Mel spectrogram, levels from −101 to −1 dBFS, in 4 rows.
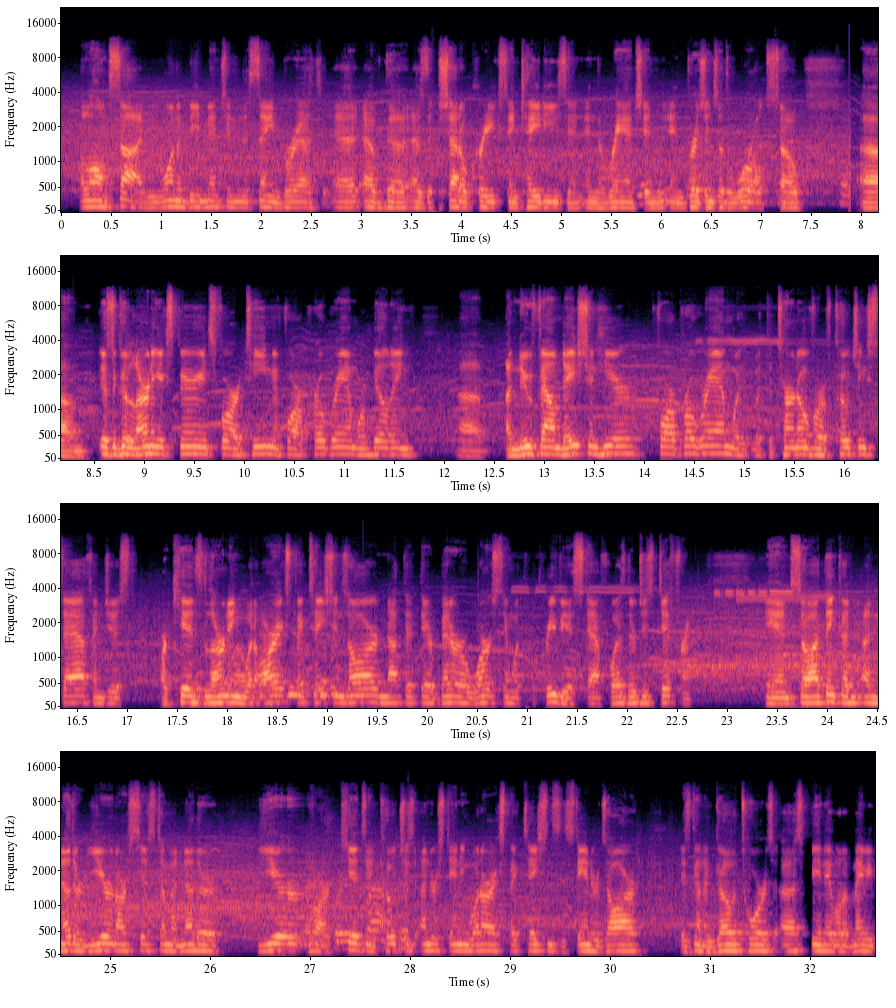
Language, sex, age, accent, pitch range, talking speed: English, male, 30-49, American, 110-125 Hz, 215 wpm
